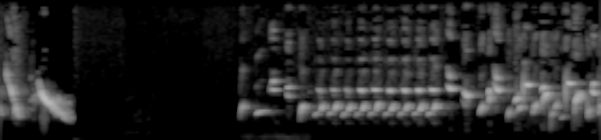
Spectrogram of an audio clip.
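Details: Goldfinch song from Sour El Gouzlane: a sharp descending chirp, a short pause, then a rapid steady series of high tinkling notes running into fast twittering.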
